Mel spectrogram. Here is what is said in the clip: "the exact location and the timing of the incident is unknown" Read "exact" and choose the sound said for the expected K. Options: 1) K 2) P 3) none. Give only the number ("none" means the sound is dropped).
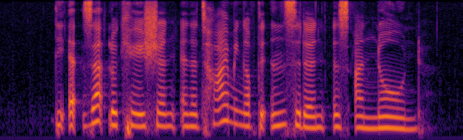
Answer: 3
